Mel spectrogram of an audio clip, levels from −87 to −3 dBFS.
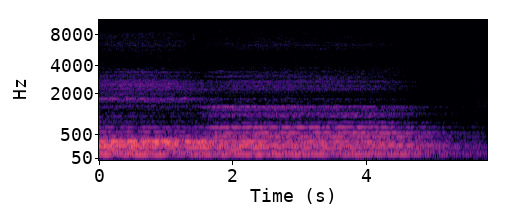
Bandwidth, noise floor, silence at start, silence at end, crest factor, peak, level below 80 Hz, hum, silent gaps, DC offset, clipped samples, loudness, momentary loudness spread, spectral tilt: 9 kHz; -61 dBFS; 0 s; 0 s; 16 dB; -24 dBFS; -74 dBFS; none; none; under 0.1%; under 0.1%; -40 LUFS; 15 LU; -8 dB/octave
